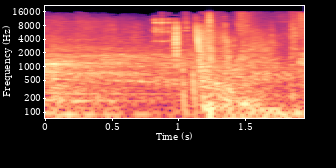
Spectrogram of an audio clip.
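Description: A vehicle crashes with a loud thud.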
